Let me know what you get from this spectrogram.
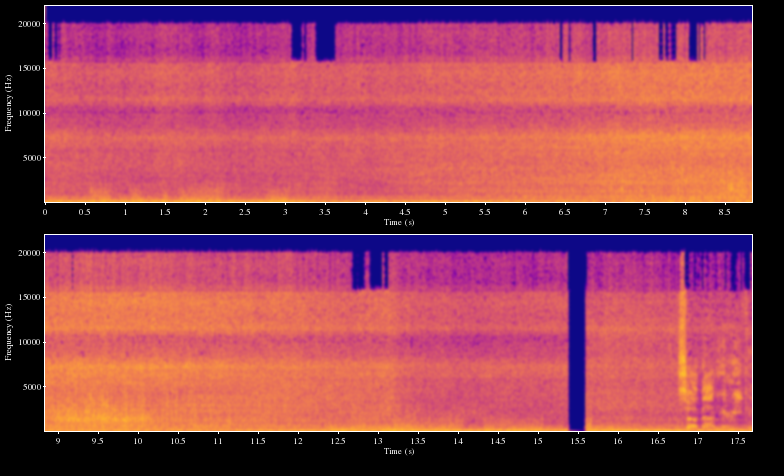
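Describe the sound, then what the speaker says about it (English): A boat cruising across the open sea toward Koh Sriboya, its engine droning steadily with wind and water rush throughout. Someone talks over the noise. "we're just cruising across."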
